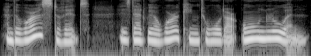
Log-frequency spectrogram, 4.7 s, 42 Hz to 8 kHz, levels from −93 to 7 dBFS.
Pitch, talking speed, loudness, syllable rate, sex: 195 Hz, 180 wpm, -17 LUFS, 4.3 syllables/s, female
